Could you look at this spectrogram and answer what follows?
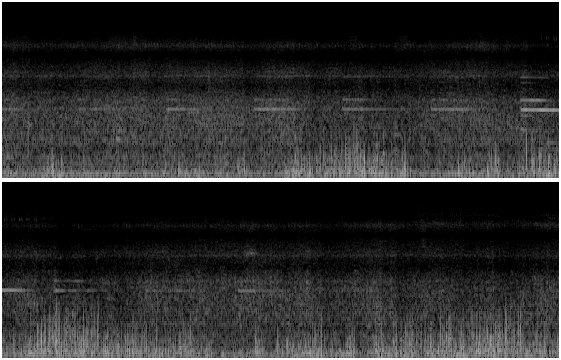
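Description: Ride noise of a passenger train from inside a double-deck coach: a steady low rumble with irregular clatter of the wheels on the track, and a few short high squeaks about halfway through.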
